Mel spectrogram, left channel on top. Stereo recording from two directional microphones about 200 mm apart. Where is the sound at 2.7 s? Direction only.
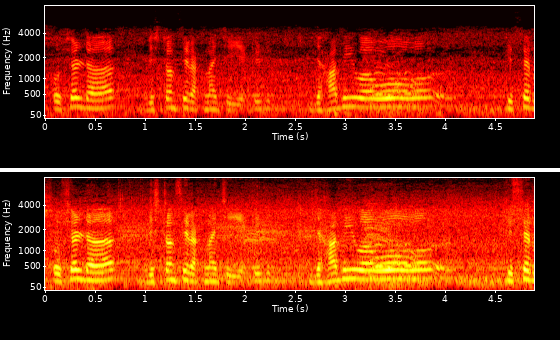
20° right (ahead or behind).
